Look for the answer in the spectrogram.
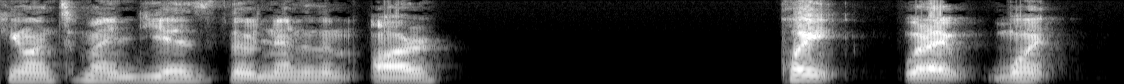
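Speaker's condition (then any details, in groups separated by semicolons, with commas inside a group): Generalized dystonia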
